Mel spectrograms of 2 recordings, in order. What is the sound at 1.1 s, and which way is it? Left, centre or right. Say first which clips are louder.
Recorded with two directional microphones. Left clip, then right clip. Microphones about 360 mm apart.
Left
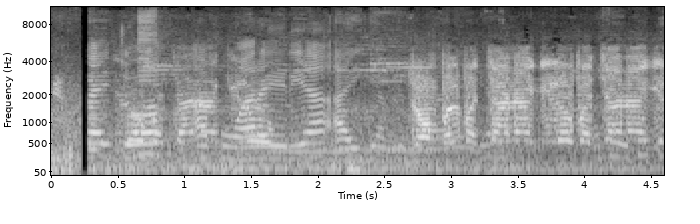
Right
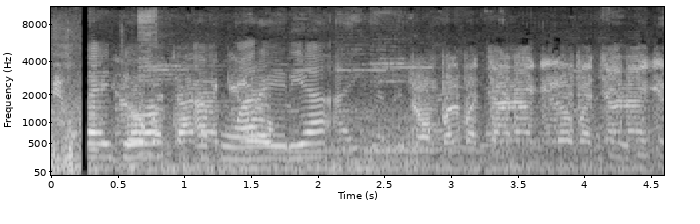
Speech: left 4 dB; centre.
